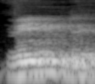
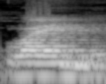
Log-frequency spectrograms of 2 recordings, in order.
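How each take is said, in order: First: "విండ్" with short i, as in window; short-i pronunciation. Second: "వైండ్" with long i, as in find; long-i pronunciation. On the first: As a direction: say "విండ్" like moving air. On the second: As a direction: say "వైండ్" to rhyme with kind. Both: Shown as a demonstration. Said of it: "pronunciation is different".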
